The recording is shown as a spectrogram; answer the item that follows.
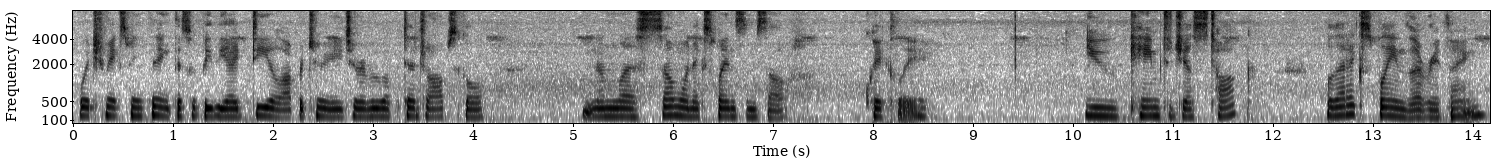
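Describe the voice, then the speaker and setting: Audio roleplay: woman voicing a condescending female villain telepath, low and flat, dryly mocking. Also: measured pace, long pauses, a little hiss or hum. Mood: cold mocking.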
